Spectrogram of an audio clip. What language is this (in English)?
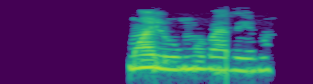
Taita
